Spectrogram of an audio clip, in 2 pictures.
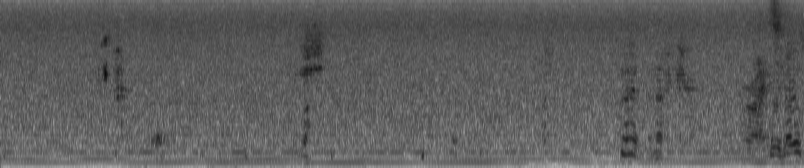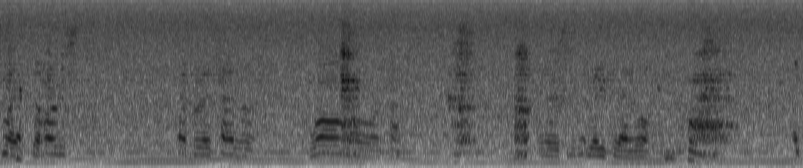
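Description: An indoor bike trainer hums steadily.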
